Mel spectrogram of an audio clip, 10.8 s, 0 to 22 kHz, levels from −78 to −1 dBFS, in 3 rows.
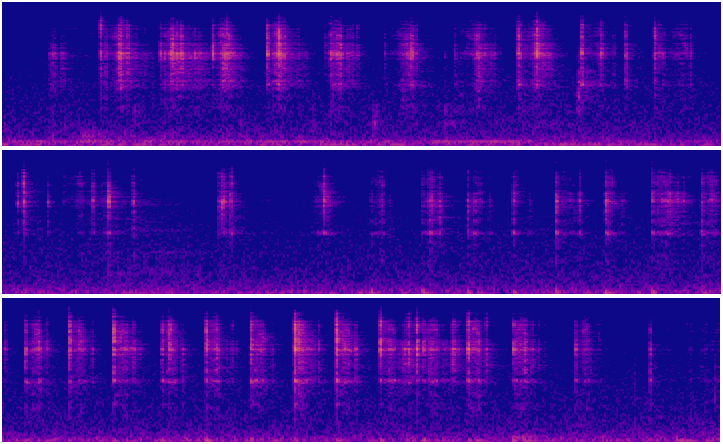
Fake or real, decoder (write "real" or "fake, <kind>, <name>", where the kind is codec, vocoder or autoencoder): real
